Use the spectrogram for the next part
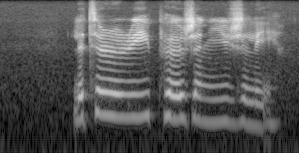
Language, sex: English, female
